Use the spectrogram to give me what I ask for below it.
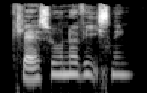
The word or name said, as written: klasseundervisning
